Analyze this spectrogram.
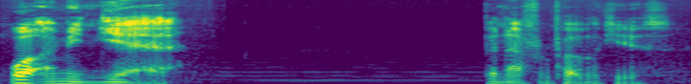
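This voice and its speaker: A man's voice: low-pitched, fairly even intonation, a little slow, faint music behind. A man co-hosting a podcast, chatting casually and trading teasing jokes. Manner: joking, teasing banter. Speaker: podcast co-host. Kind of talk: casual chat.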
